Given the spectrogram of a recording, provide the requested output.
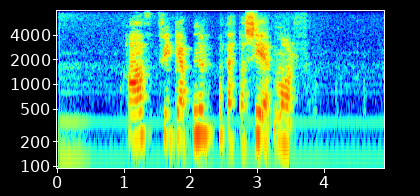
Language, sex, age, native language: Icelandic, female, 50-59, Icelandic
